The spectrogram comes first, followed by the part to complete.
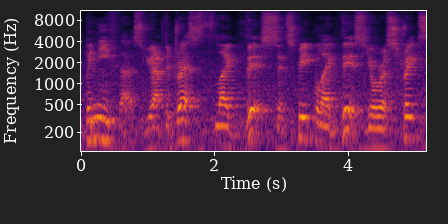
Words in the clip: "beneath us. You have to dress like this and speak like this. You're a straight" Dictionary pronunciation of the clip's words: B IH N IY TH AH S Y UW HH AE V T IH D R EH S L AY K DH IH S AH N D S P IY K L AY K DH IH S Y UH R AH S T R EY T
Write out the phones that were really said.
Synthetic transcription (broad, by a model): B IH N IY TH AH S Y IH HH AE F T IH D R EH S L AY K DH IH S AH N S P IY K L AY K DH IH S Y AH R AH S T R EY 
